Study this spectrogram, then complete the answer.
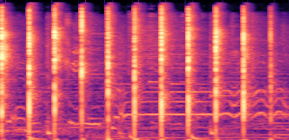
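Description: Hands clap about ten times in a steady, fairly quick rhythm, each sharp crack standing out over a soft musical background from an anime ending.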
